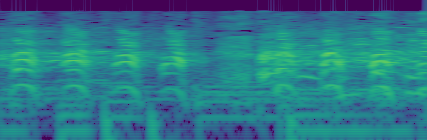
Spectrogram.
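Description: People laughing: a quick run of short, repeated laughing syllables that breaks off about a second in and then starts again.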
